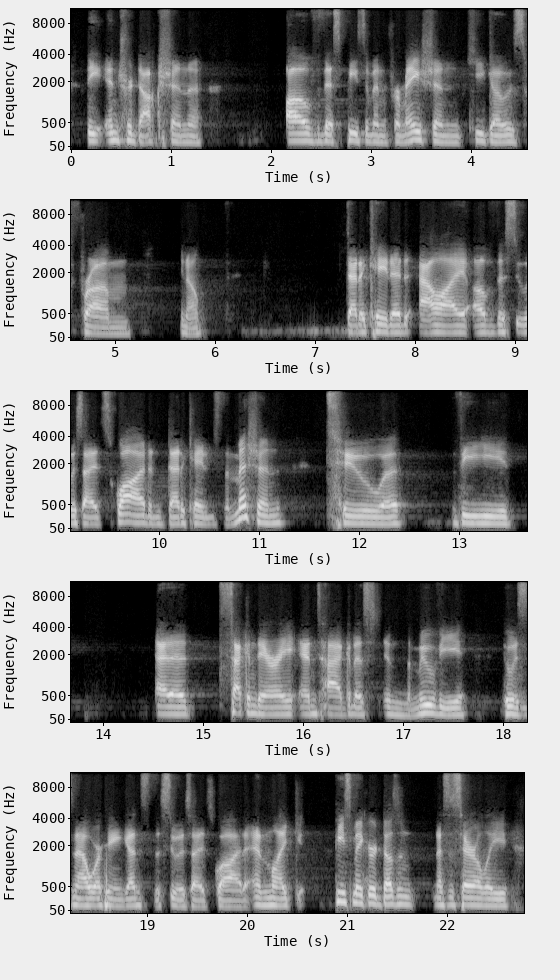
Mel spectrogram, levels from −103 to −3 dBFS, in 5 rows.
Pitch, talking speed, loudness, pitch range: 125 Hz, 115 wpm, -23 LUFS, 120-135 Hz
